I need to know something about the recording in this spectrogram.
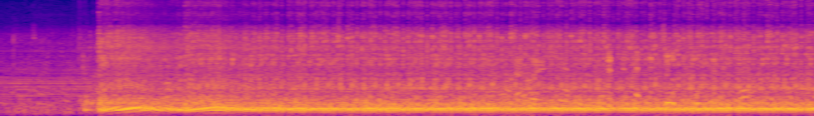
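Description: A model plane's engine starts up and buzzes steadily close by.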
